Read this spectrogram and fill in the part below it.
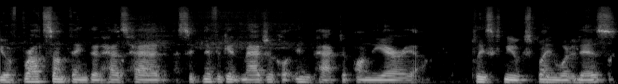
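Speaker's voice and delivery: grave, solemn, weighty, very serious, low and quiet. Diamondback goes directly to Yoshka and speaks to them in a very serious voice. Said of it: "say in a very serious voice".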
